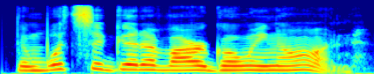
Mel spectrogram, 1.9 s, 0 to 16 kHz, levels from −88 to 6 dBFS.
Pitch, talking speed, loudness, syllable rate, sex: 215 Hz, 255 wpm, -14 LUFS, 4.9 syllables/s, female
